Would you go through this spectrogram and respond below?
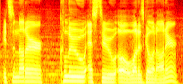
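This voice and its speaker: A man giving casual, excited and conversational reaction commentary as a gaming lore creator. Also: mid-range voice, measured pace, smooth, soft background music.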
